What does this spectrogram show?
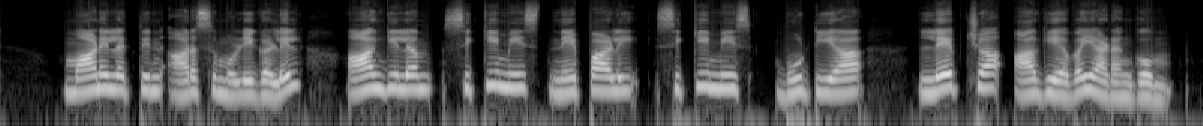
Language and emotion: Tamil, neutral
